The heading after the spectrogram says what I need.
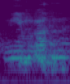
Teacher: Kalau sudah ke daerah baratnya lagi, itu ain menjadi ngain. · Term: Ain jadi ngain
